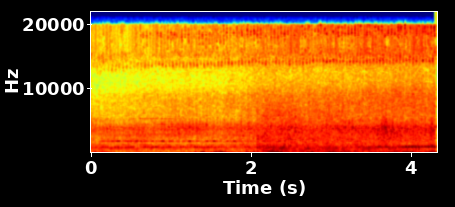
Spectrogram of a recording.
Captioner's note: boat motor rattles; threatening music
